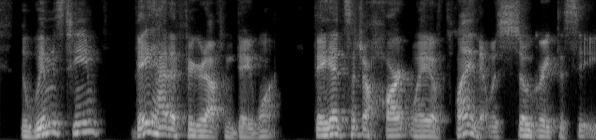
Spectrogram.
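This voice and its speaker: A man's pitch swings very widely while he speaks fairly quickly. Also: medium pitch for a man. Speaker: podcast host. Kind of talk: casual chat.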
